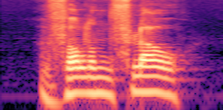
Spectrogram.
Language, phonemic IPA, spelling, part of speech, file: Dutch, /ˈvɑlə(n) ˈflɑu/, vallen flauw, verb, Nl-vallen flauw.ogg
- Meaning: inflection of flauwvallen: 1. plural present indicative 2. plural present subjunctive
